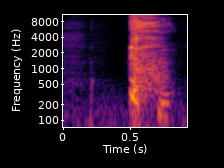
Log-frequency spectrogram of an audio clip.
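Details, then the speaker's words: Adult man recording his third video in a row gives a single abrupt, harsh cough after a brief quiet pause, with faint room noise: an isolated dry cough. "morning I hope I don't coffee I've done three videos in a row is the reason that I'm coughing right now"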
